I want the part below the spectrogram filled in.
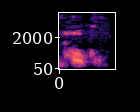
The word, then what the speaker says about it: Hochul: Hochul, I call her Hochul. Some people call her Hochul. I think she pronounces her name Hochul.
